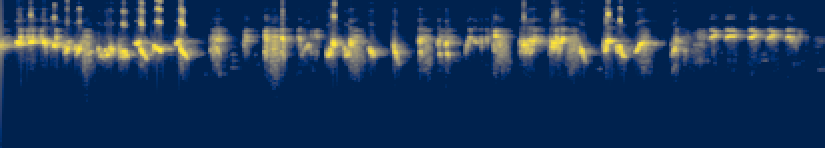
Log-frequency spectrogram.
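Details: Continuous, lively greater green leafbird song meant for tutoring caged songbirds, a rapid stream of varied chirps, slurred whistles and downward sweeps with barely a break, ending in a run of short high notes.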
